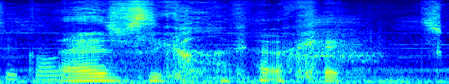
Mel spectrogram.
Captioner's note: laughs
